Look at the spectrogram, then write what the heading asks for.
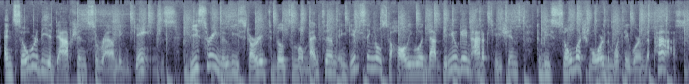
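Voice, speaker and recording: Video essay host reading a script, mid pitch voice, bit of music behind. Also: sing-song, normal speed, few pauses, a little mellow.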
